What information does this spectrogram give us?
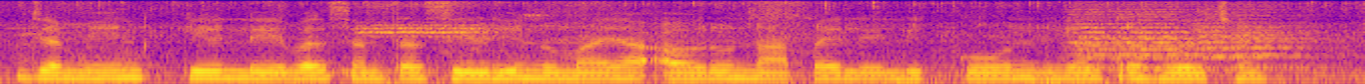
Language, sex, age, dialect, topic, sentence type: Maithili, male, 25-30, Angika, agriculture, question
